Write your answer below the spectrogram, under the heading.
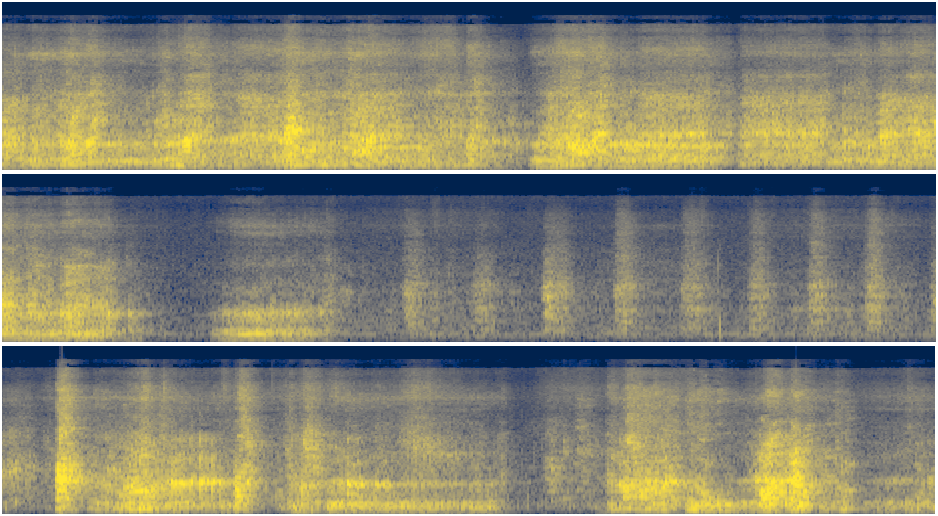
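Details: Pit Bull and German Short-haired Pointer in a playful tug of war: long rumbling growls for about eight seconds, a quieter stretch of short clicks and taps, then growling resumes in bursts.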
